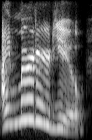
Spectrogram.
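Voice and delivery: high, drawn-out playground call; mock child's shout. Student tags a classmate in play, high mock shout. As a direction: call it out like a kid in a game.

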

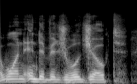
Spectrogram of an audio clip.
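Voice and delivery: usual speaking voice

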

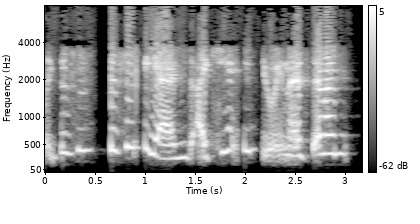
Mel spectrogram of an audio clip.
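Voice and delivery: upset, voice rising as the sadness returns; real sadness in voice. Real, not acted. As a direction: hold back tears while telling it. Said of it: "you could hear it in my voice".

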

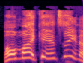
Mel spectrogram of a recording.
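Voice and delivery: high, loud excited exclamation. Real, not acted. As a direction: cheer the name out gleefully. Excited greeting of name.

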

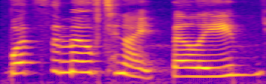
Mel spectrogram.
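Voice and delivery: put-on high-pitched party-girl stage call; pop-star impression. Imitating the pop singer greeting Philly, high put-on voice. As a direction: address the crowd in a cutesy high voice. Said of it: "what else did she say".

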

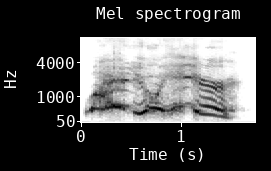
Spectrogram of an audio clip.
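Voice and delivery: slow, high, loud near-crying cry; frightened wail. Acted. Scared of the future visitors, a near-crying shout. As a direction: wail it out in terror. Second time traveller arrives.

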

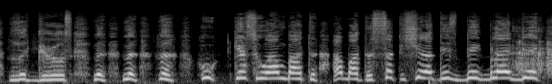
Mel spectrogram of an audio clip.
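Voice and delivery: high, squealing imitation of an excited wife; mocking wife. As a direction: squeal it like a giddy wife bragging to friends. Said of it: "She was like".

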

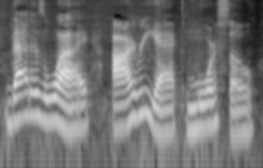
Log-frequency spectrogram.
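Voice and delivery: normal talking voice

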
